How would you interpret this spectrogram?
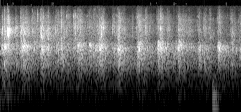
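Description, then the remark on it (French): Steady audience applause from many couples, a dense crackle of many hands clapping at a fairly even level throughout, with a brief low thump near the end. “Alors, j'ai vu beaucoup de couples applaudir, donc je vous attends aux ateliers aimés.”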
